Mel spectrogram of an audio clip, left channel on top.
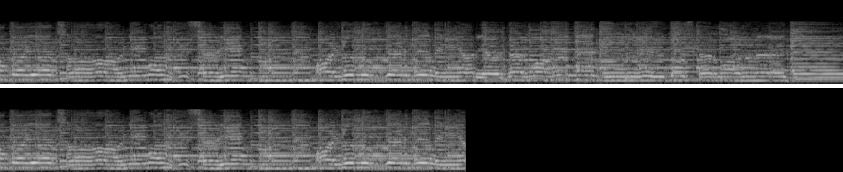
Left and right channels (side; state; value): right; drops out; at 4.7 s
